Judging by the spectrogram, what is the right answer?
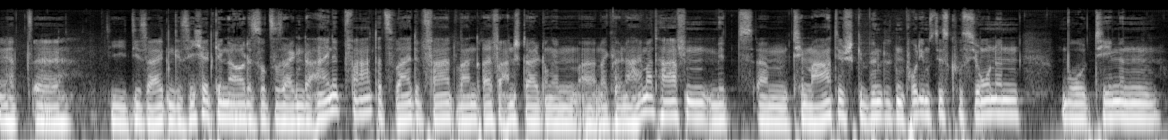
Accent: Austria; Ja, ich als Österreicher muss leider sagen, es war mal Deutschland.

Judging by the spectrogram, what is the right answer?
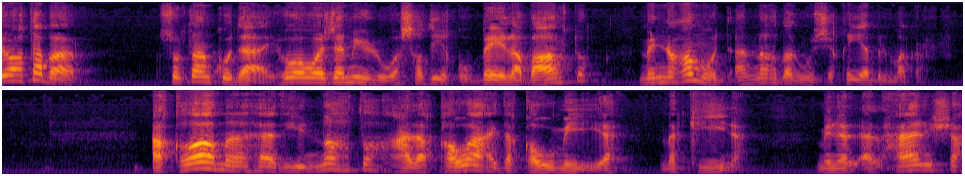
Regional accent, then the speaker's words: Egypt; أنا شفته وأنا صغير في مصر يعني

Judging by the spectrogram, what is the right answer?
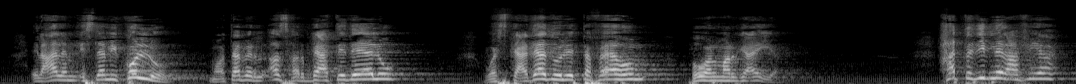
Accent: Egypt; عندنا في الريف المصري بيجأروا بالشكوى

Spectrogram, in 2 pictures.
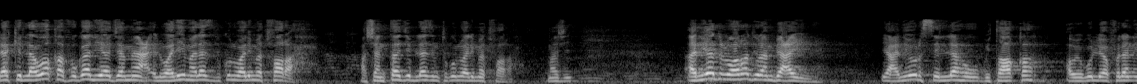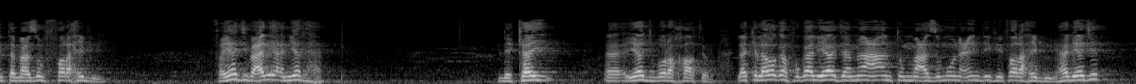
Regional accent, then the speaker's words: Egypt; وناس زينا هنا كمصريين مش لاقين حد احنا نخدمه أصلا

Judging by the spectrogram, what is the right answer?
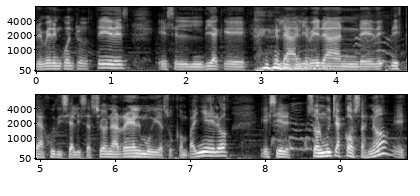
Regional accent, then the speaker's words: Argentina; Y además las argentinas definimos no hablar como argentinas

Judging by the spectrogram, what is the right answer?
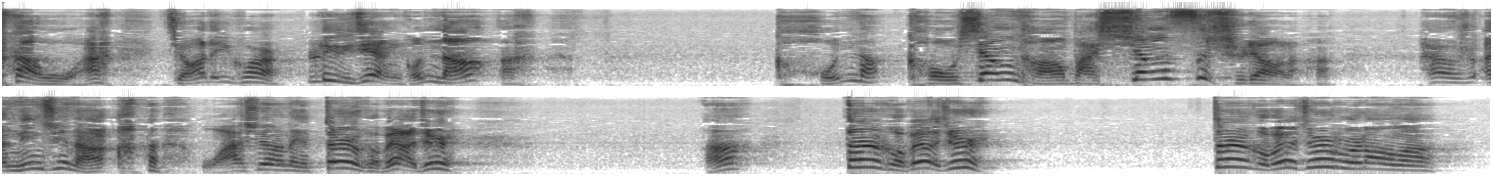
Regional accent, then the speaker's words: Beijing, China; 各位好，哎，我是一个土生土长的北京人

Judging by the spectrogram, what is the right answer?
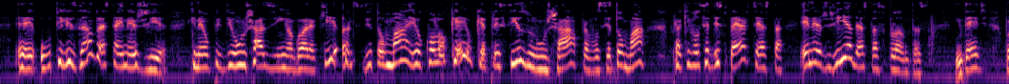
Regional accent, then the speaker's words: São José dos Campos, São Paulo, Brazil; Eu sou de São José dos Campos, eu nasci aqui na zona rural

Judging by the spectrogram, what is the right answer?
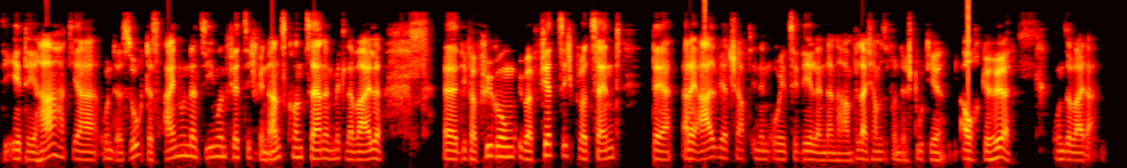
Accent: Germany; Sie kommen aus Österreich, ich komme aus Deutschland.

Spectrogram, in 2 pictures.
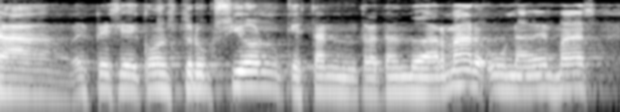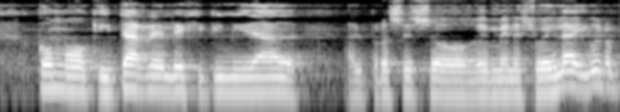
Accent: Argentina; naturalmente, como argentino

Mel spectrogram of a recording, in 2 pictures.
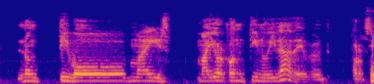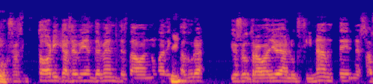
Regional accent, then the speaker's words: A Coruña, Galicia, Spain; digamos que somos da Coruña

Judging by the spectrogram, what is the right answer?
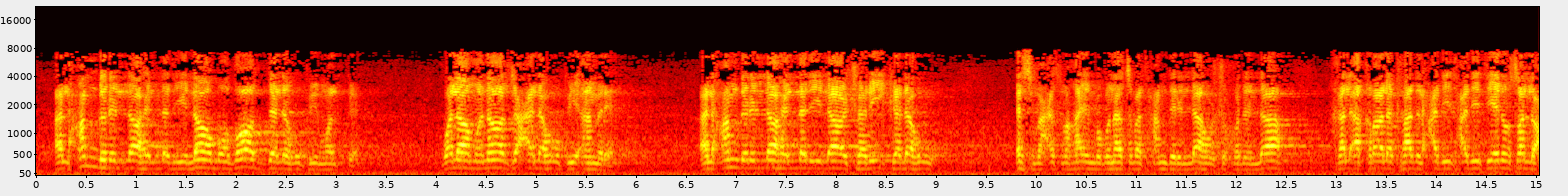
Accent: Karbala, Karbala Governorate, Iraq; طبعا بلادنا كربلاء ثلج ما عندنا

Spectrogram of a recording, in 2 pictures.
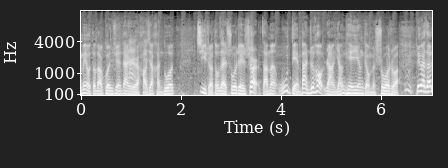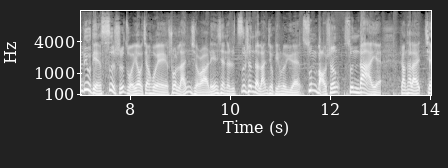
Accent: China; 这一点一直是我作为一个中国人感觉最骄傲的一件事儿。

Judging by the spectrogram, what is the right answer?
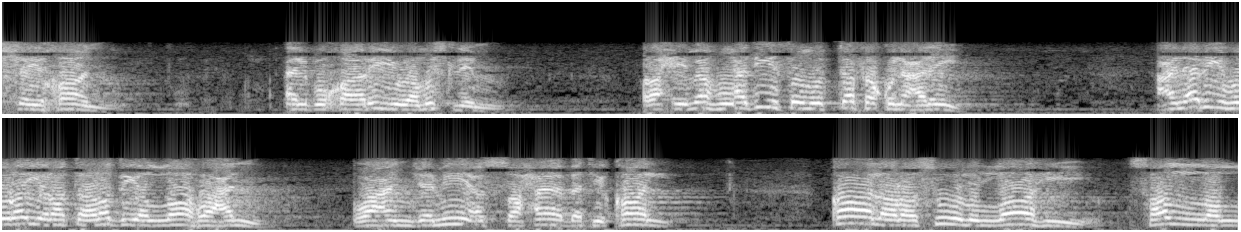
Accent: Egypt; بلدنا مصر

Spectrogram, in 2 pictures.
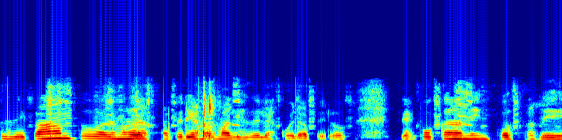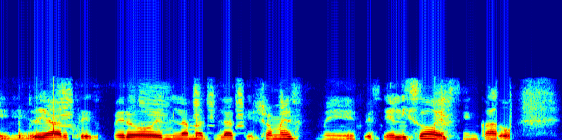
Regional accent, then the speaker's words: Peru; now in Argentina; Digo, yo soy peruana, pero vivo en Argentina. Soy peruana con descendencia japonesa, pero actualmente vivo en Argentina.

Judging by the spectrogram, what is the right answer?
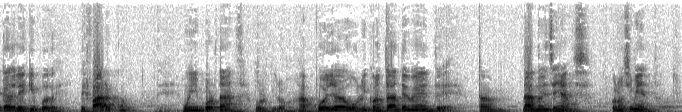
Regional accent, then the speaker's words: Tucumán, Argentina; Por eso venimos de Tucumán a Santiago.

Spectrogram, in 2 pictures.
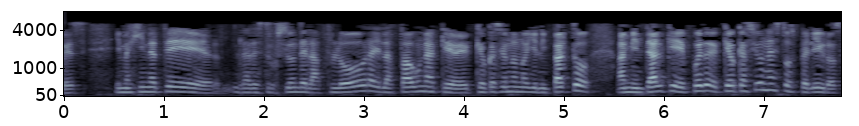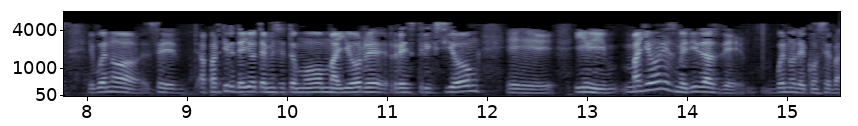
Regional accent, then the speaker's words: Ecuador; Si no somos ecuatorianos, si no conocemos nuestro país, ¿no?

